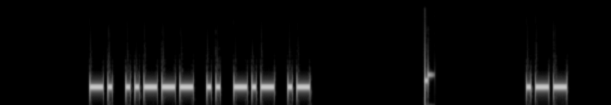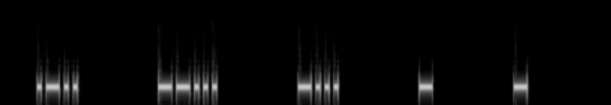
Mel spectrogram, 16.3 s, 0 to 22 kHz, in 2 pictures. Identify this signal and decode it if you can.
Morse code, heard as a keyed tone, about 20 wpm, spaced as for 10 wpm, 700 Hz. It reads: N2IKA WL7BTT
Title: USA Call Signs - 6x Character Spacing - 20wpm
